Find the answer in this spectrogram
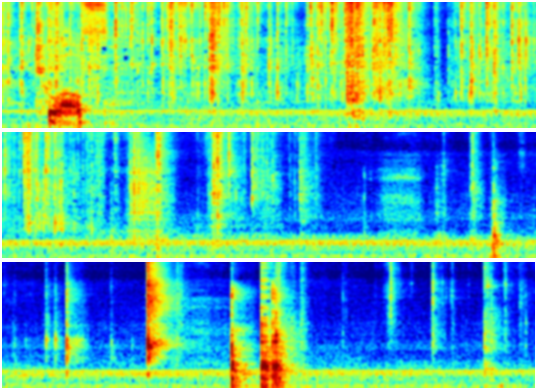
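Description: Thin plastic packaging crinkling and tearing as a small clear bag of miniature toy pieces is opened by hand for the first few seconds. After that come scattered light clicks and taps of small plastic pieces being handled, with a few louder knocks near the end.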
